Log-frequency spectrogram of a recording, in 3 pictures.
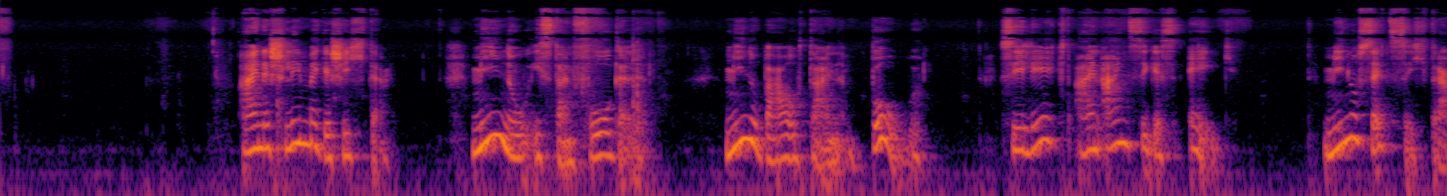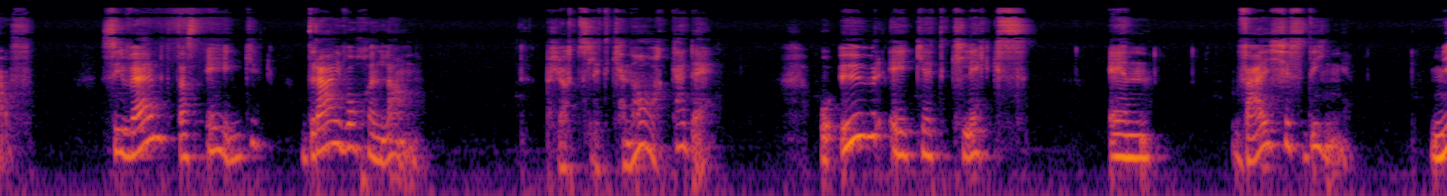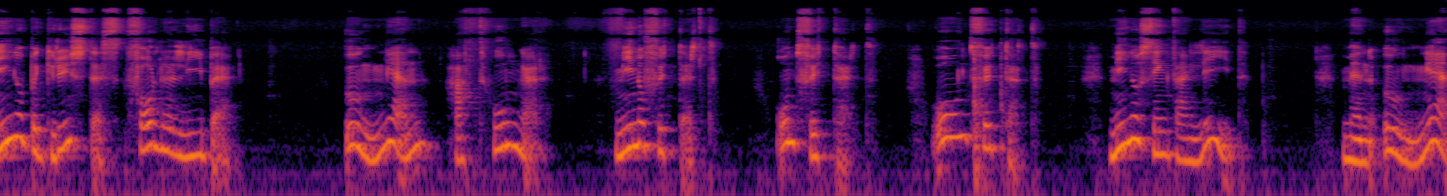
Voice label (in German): aufnahme schwedisch; geschichten mehrsprachig erzaehlen und spielen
